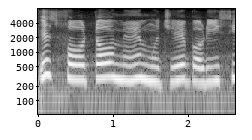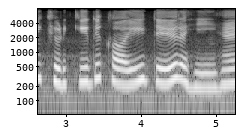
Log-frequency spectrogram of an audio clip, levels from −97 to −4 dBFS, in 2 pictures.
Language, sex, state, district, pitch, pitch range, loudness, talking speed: Hindi, female, Madhya Pradesh, Katni, 260 Hz, 240-285 Hz, -15 LUFS, 125 wpm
